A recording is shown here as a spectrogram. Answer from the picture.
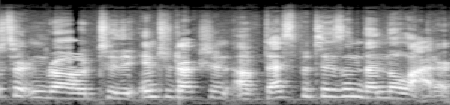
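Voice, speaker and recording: A woman at a very fast pace with lively intonation, amid noticeable background noise. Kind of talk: read-aloud of historical document.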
